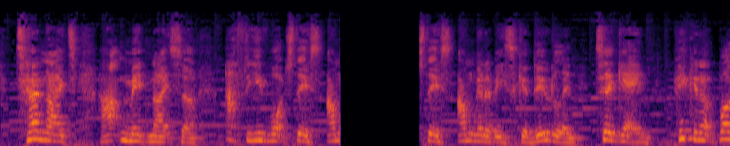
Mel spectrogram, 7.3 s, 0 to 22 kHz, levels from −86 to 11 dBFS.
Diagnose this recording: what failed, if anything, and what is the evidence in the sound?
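Stream reconnect, from 3.39 s to 4.70 s, at the network stage. The audio cuts to silence for about 0.8 s, and when sound returns it picks up 0.51 s earlier than where it broke off, so a short stretch is heard twice. The connection dropped, playback stalled, and the player reconnected and started a fresh decoder. The server then resent a burst of buffered audio from slightly before the break, which explains the repeated material after the gap.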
